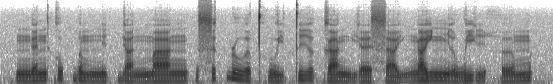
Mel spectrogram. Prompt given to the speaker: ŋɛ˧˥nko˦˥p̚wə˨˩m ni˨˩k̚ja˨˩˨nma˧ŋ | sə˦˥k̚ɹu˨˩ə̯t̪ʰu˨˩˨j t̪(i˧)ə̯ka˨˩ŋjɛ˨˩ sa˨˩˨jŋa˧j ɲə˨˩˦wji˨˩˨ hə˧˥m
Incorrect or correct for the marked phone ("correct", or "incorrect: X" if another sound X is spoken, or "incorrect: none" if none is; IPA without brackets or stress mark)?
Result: correct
